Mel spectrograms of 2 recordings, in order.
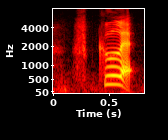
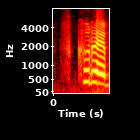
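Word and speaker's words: sklep: 스클랩, 스클랩 하면 가게. 스크랩 안 돼요. 스클랩. 그죠? 스클랩, 가게.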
